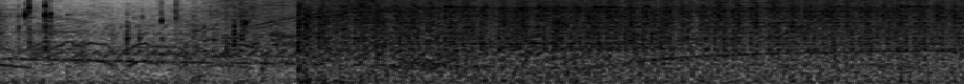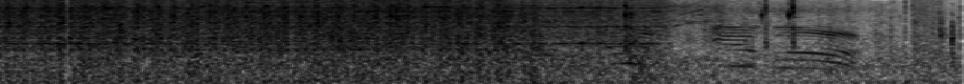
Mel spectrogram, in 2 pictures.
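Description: A heavy gun fires a long, rapid burst.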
